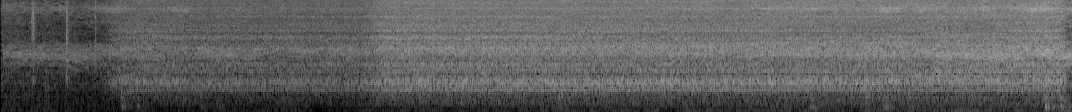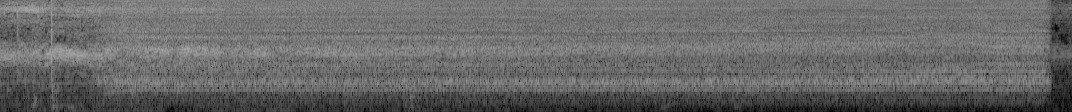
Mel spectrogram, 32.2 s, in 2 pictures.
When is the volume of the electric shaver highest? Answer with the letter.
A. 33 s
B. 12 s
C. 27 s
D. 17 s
D.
